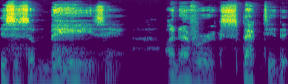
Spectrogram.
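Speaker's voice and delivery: low, slow, dramatic spoken-word delivery. Retelling how he talked about zero gravity, like a spoken word album, in a classic William Shatner voice. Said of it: "talking in that classic like William Shatner voice".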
